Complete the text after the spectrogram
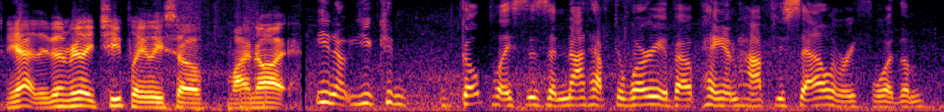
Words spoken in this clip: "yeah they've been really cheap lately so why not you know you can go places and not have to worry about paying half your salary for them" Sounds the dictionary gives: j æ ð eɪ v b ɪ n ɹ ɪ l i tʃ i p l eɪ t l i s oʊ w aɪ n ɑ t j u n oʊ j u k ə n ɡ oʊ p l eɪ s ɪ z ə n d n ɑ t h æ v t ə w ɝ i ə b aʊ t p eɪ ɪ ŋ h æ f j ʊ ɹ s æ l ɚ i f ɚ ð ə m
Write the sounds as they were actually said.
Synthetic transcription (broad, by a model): j æ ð eɪ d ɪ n ɹ ɪ l i tʃ i p l eɪ t l i s oʊ w aɪ n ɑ t j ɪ n oʊ j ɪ k ə n ɡ oʊ p l eɪ s ɪ z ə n n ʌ t h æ f t ə w ɝ i ə b aʊ t p eɪ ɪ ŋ h æ f j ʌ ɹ s æ l ɚ i f ɚ ð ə m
